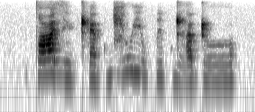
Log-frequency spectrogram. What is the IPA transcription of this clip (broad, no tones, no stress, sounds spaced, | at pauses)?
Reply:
tˤ ɛ z i̤ ʈʰ ɛ p d͡ʑ ṳ j o̤ p i p ɖʱ a ʈ o̤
